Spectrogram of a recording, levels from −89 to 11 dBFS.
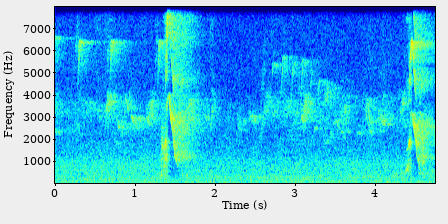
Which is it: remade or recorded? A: recorded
